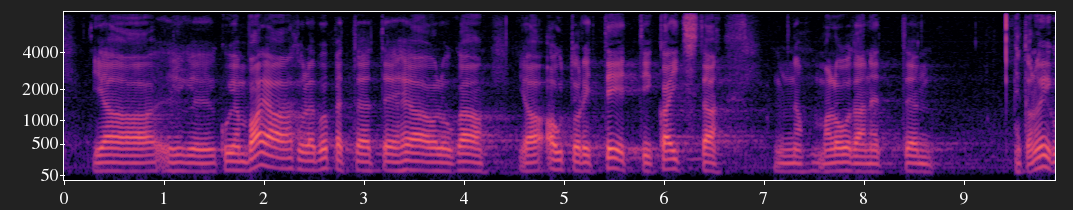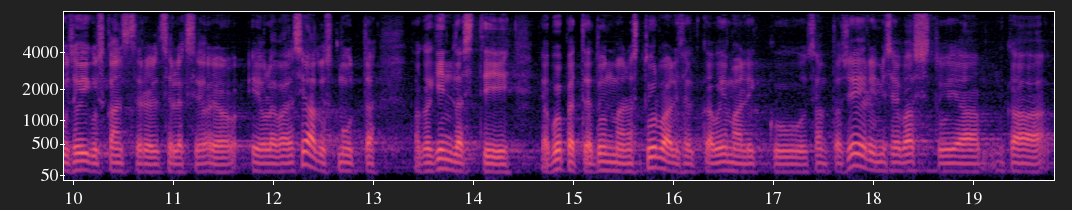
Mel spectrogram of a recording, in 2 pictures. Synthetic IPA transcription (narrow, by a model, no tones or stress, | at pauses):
jɑ | kujo̞nvɑjɑt̪ule̞bɤpːˑe̞t̪ːˑɑjɑt̪ːˑe̞ɦe̞ɑo̞lukɑjɑ̰ʔɑwt̪ːˑo̞ɾit̪ːe̞ːt̪ˑːikɑjt̪st̪ɑ | no̞hmɑlo̞ːd̪̥ɑne̞t̪ːˑ | et̪ːˑo̞nɤ̞jɡ̥usɤjɡ̥uskɑnsle̞ɾilse̞lːe̞ksee̞jo̞le̞vɑjɑse̞ɑd̪̥ust̪muːt̪ːˑɑɑ̰ɡ̥ɑkind̪̥lɑst̪ijɑ̰bɤpːˑe̞t̪ːˑɑjɑt̪und̪mɑe̞nːɑst̪ːurvɑlise̞lt̪̚kɑvɤjmɑlikːˑusɑnt̪ːˑɑʃe̞ːɾimise̞vɑst̪ujɑkɑ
